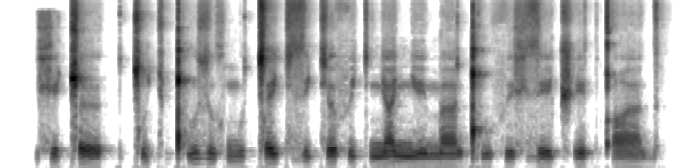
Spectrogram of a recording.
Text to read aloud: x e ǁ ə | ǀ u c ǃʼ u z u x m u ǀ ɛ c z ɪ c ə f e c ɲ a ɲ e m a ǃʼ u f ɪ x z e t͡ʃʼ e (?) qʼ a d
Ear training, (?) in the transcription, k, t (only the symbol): t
